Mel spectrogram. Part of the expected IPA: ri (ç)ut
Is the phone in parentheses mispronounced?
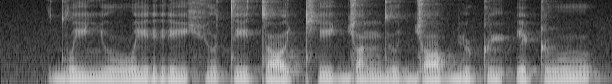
no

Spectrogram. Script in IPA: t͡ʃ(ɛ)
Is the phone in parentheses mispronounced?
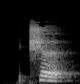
yes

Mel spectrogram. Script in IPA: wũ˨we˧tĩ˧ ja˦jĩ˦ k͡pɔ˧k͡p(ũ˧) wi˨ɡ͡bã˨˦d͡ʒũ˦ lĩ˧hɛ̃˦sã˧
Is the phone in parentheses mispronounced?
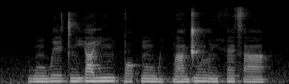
no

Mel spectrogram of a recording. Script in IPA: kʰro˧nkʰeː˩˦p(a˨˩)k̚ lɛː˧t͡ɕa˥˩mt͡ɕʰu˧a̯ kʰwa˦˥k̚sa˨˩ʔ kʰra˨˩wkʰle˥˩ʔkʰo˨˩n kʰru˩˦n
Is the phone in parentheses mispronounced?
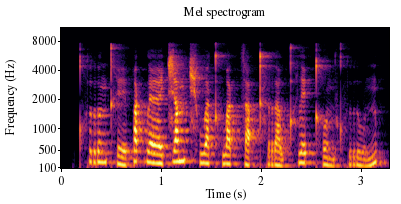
yes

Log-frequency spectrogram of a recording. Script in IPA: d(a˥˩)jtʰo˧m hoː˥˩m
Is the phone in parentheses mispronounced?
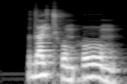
no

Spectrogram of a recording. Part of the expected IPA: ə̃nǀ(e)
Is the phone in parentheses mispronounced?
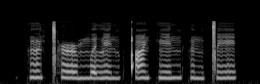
yes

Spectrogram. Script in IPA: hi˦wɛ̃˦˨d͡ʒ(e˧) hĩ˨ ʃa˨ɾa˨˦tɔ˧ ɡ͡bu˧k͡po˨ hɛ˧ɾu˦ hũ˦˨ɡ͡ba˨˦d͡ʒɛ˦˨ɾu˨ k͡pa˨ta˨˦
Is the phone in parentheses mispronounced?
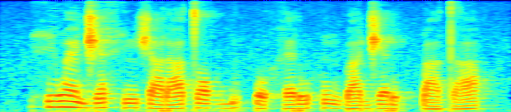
yes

